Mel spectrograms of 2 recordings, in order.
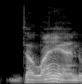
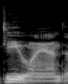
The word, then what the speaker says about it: DeLand: I got into an argument with Avante Williams, Rivals 100 defensive back, about how to say DeLand, where he's from, where he insisted it's pronounced DeLand. And I was like, that's not how it's pronounced.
